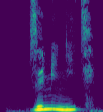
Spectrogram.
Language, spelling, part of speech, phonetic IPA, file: Russian, заменить, verb, [zəmʲɪˈnʲitʲ], Ru-заменить.ogg
- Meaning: 1. to replace, to substitute 2. to commute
